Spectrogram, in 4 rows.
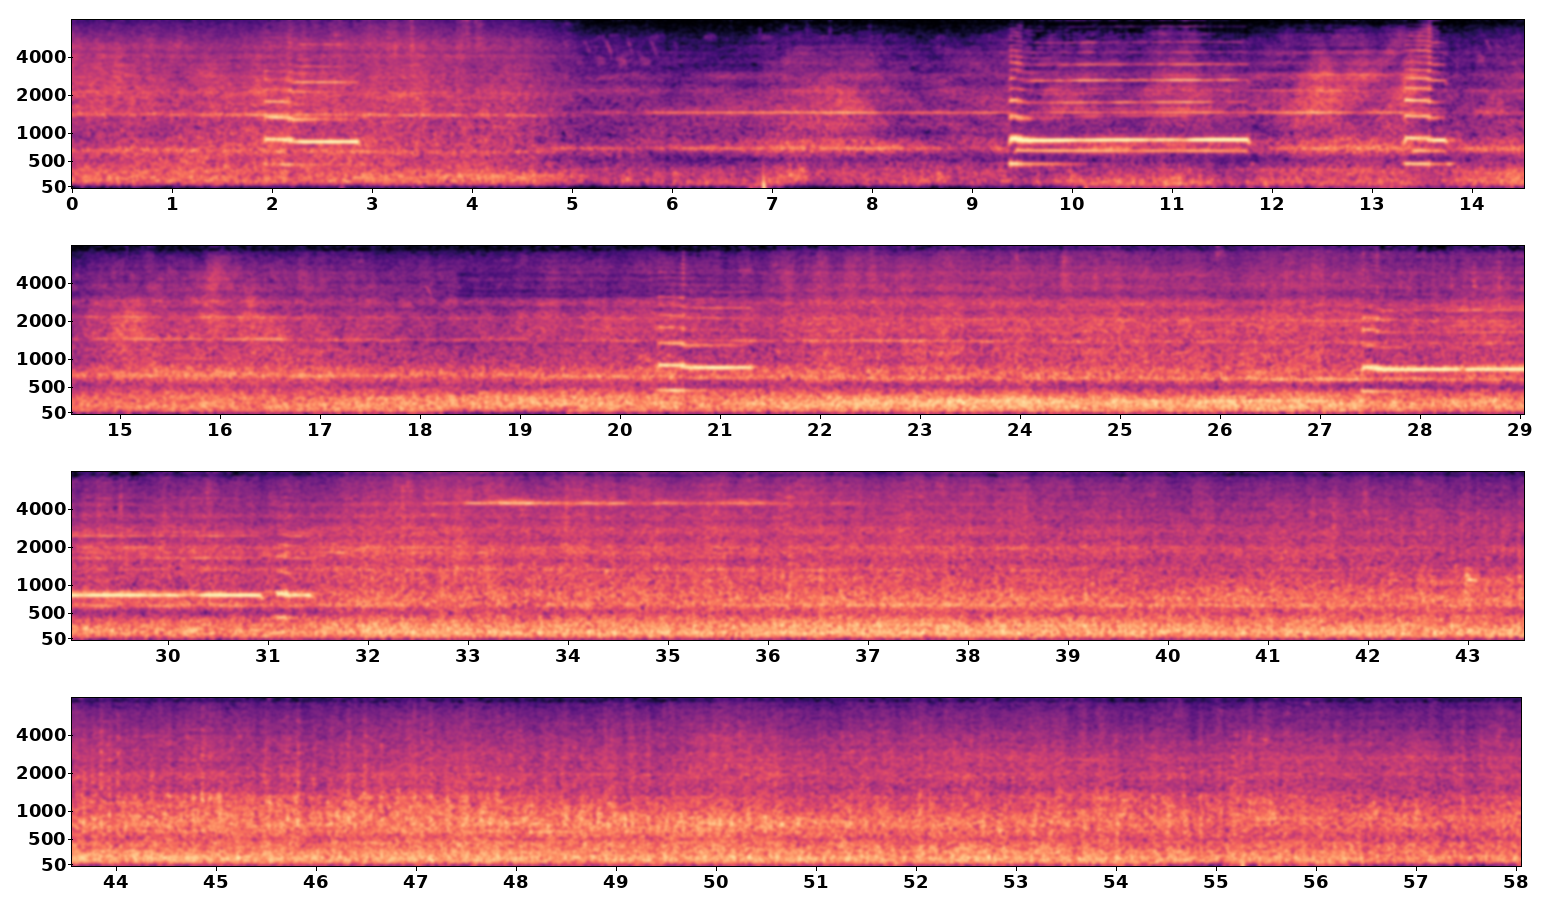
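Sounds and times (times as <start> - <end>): train wheels rumbling: 0.0 - 58.0
locomotive horn blasts: 1.9 - 3.0, 5.8 - 14.0, 20.4 - 21.4, 27.4 - 31.6.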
